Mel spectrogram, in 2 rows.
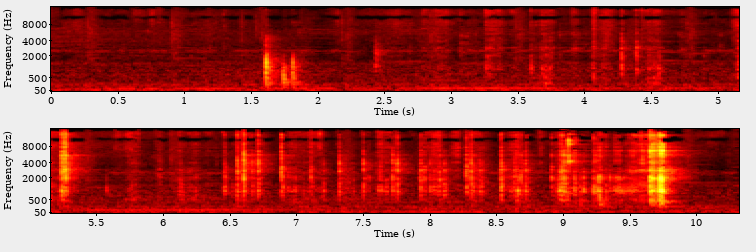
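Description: Metal clinks, knocks and scraping as a side valve cover plate and its bolts are handled and worked loose on a Dodge T245-A flathead engine block. There is a single clink about a second and a half in and another near five seconds, then a busier run of scrapes and knocks that ends in the loudest knock near the end.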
